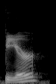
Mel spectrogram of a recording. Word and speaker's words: bier: It's pronounced beer? Like the drink? – So. Yeah. Beer. B-I-E-R. Pretty sure.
